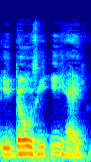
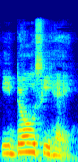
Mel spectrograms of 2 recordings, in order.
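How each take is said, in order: First: The two words are said separately, both vowels kept. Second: The words run together with one vowel dropped. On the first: The speaker calls it wrong. "Instead of saying Idozi Ihe" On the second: The speaker calls it right. "you run the words together and drop one of the I's"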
